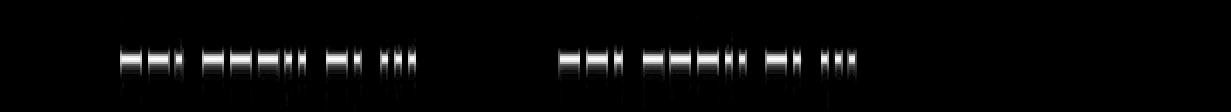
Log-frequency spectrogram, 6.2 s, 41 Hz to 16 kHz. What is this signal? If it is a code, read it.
Morse code, heard as a keyed tone, about 36 wpm, 690 Hz. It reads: G8NS G8NS
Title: DXCC-100 Call Signs - 4 Characters - Repeated 2x - 35wpm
